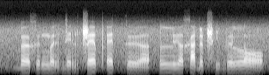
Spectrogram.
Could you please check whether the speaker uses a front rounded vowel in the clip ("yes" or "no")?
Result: yes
